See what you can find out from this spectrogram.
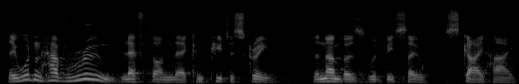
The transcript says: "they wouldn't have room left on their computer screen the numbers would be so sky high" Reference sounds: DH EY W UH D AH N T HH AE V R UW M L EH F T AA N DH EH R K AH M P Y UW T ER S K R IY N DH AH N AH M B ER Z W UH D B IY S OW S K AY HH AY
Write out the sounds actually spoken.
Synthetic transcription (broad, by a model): DH EY W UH D N T HH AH V R UW M L EH F T N DH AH R K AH M P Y UW T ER S K R IY N DH AH N AH M B ER Z W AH D B IY S OW S K AY HH AY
